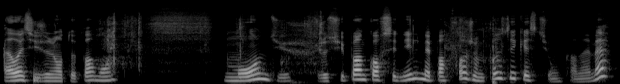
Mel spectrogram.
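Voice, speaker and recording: A woman with a regional French accent talks through a tarot spread for her viewers, her voice sitting a little low. She rambles as she goes, filling the gaps with hesitations and little asides. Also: expressive, moderate pace, a little hiss or hum. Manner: chatty, rambling, with many fillers and self-asides. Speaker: tarot reader. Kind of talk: casual tarot reading to camera.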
